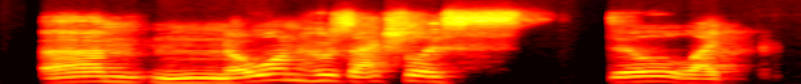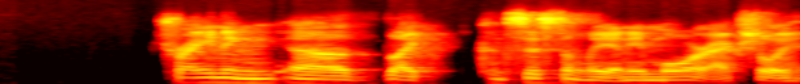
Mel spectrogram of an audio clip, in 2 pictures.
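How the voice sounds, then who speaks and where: The voice moves at a fairly slow pace and makes very wide pitch swings. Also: man. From Australia, Brisbane. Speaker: parkour athlete. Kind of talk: casual interview chat. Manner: halting, many fillers.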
